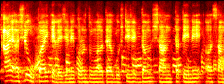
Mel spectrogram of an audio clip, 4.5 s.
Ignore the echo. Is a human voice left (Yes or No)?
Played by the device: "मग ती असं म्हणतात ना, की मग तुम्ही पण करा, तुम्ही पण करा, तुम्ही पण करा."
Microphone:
Yes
